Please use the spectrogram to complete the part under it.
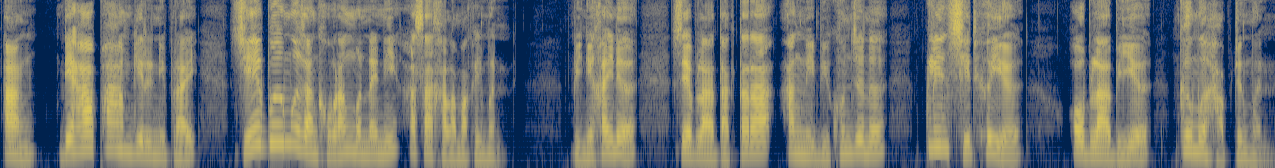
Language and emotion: Bodo, surprised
